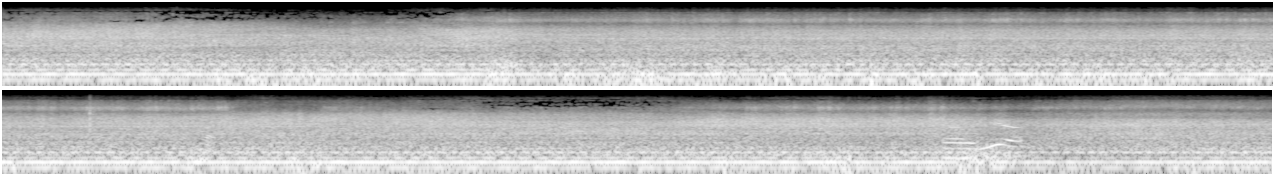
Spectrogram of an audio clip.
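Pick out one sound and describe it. A chainsaw engine idles close by with a steady hum.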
